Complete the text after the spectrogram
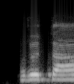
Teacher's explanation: వృత వాకి రుకారము వృత తాకి దీర్ఘం వృత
